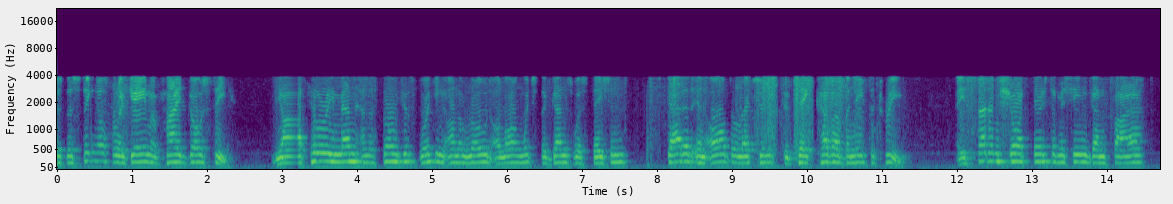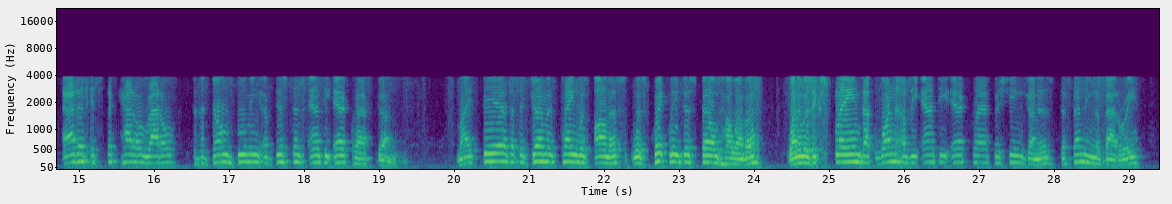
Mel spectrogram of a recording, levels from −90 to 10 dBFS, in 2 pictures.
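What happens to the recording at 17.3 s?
A jitter buffer speed-up from 15.72 to 17.62 s cut repeated pitch-period slices, about 150 ms in all, so the sound runs 7% fast and hurried at unchanged pitch.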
